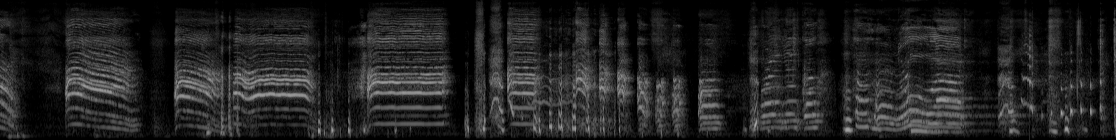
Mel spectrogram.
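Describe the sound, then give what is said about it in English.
A toddler babbles, squeals and giggles into a studio microphone through a soundboard's voice modulator, making loud, warbling pitch-shifted bursts in quick succession with short pauses between them. “So you guys can listen to what it's like to have a toddler have access to a soundboard.”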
